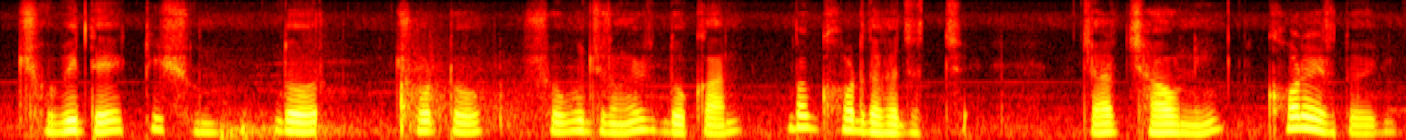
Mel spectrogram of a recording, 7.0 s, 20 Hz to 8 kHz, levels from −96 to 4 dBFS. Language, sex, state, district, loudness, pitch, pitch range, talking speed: Bengali, male, West Bengal, Alipurduar, -19 LUFS, 150 Hz, 140-170 Hz, 130 wpm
